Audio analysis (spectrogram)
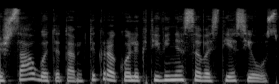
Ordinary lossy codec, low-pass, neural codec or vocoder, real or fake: MP3, 64 kbps; 14.4 kHz; none; real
